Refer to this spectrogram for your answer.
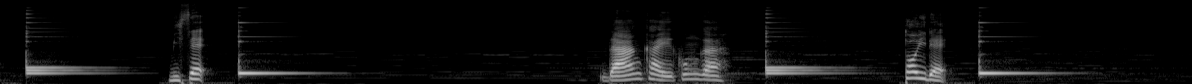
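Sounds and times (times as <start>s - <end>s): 
speech: 1.7s - 2.1s, 6.0s - 7.3s, 9.0s - 9.6s
single clear chime signaling time to answer in a language practice drill: 2.4s - 3.3s, 7.7s - 8.6s, 9.8s - 10.7s.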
